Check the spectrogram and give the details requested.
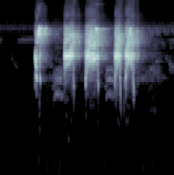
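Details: Kala teetar, a Sindhi black francolin from Sahiwal, gives a sharp rasping phrase of five loud buzzy notes, the last two run close together, against a near-silent background.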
